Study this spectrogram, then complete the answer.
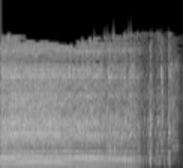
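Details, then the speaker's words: Powerwise ink pump air motor under air pressure after rebuild: as the bolts are tightened, compression improves and a strong, even whir holds steady, then winds down smoothly. The motor runs healthy. "now you should notice as it gets tighter you get better compression from the sound of the motor you can hear it now we have that tightened up you know it's running okay"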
